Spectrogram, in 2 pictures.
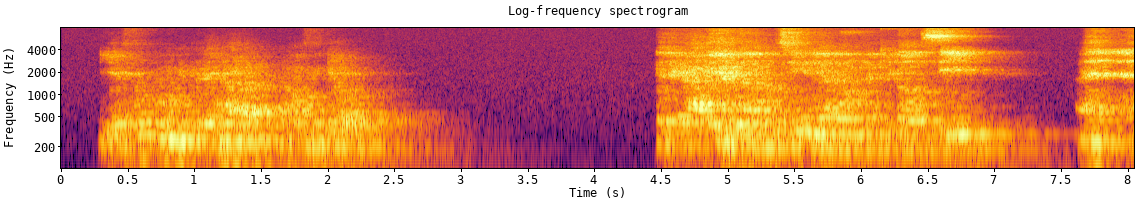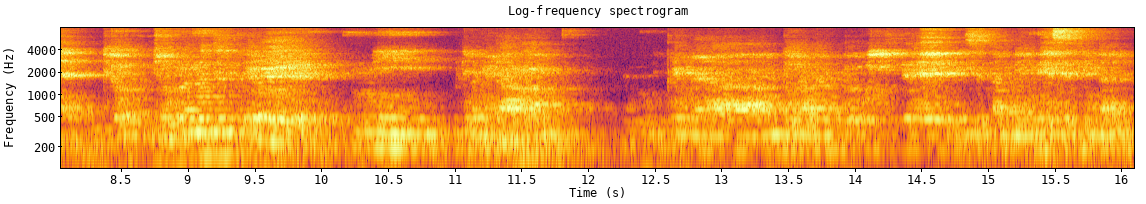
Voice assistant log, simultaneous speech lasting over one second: none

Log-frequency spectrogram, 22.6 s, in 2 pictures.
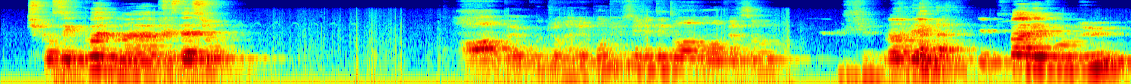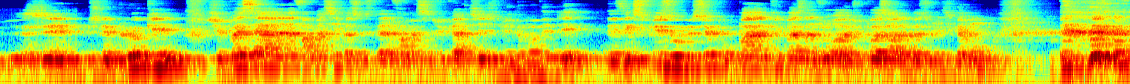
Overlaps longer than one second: none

